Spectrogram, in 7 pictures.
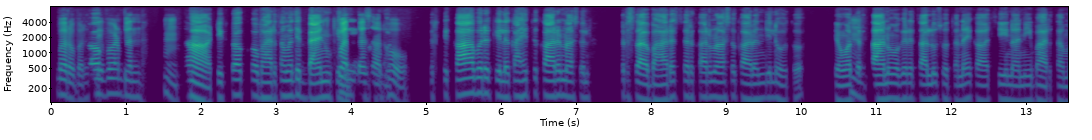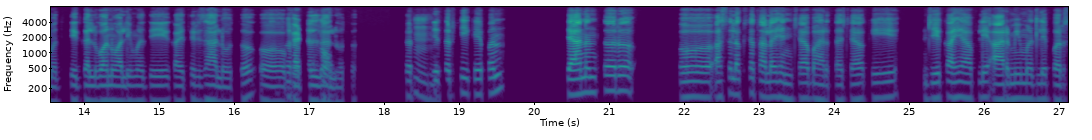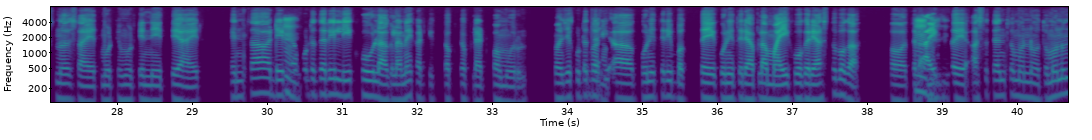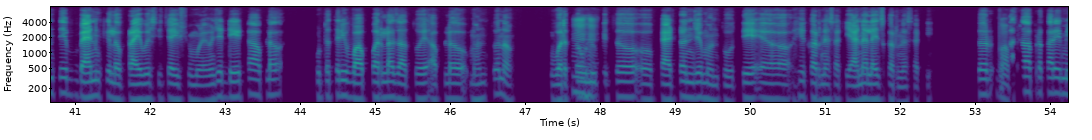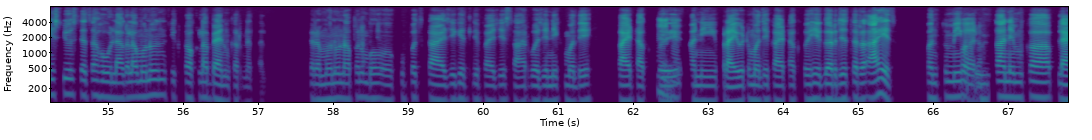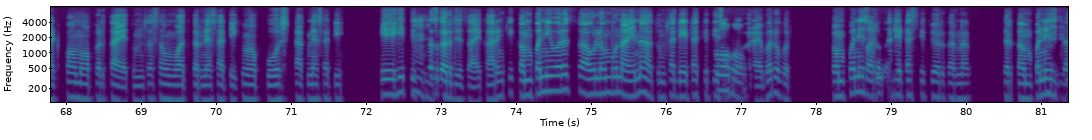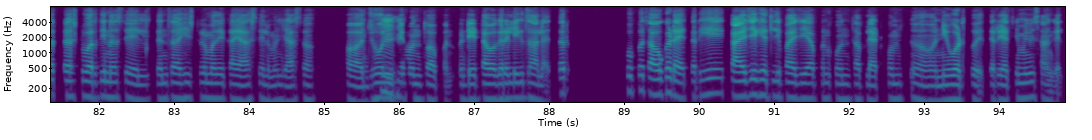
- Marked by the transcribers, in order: static; unintelligible speech; distorted speech; in English: "बॅटल"; in English: "प्रायव्हसीच्या"; in English: "पॅटर्न"; in English: "ॲनलाईज"; in English: "मिसयूज"; unintelligible speech; unintelligible speech; in English: "प्रायव्हेटमध्ये"; in English: "प्लॅटफॉर्म"; in English: "सिक्युअर"; in English: "सिक्युअर"; in English: "ट्रस्टवर्थी"; in English: "प्लॅटफॉर्म"
- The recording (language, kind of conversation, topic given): Marathi, podcast, तुम्ही एखादी खाजगी गोष्ट सार्वजनिक करावी की नाही, कसे ठरवता?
